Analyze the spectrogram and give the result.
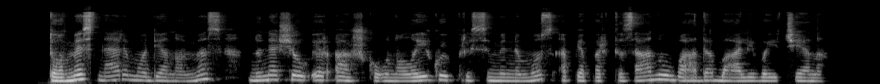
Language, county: Lithuanian, Marijampolė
